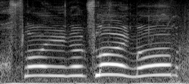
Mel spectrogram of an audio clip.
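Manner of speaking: high squeaky excited cry; silly high squeal. Pretend. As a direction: squeal it like a thrilled kid. Wingsuit jump, silly high voice.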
